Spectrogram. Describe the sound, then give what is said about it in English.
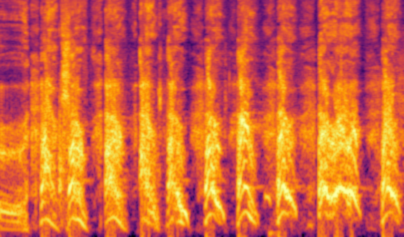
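A person vocally imitates a furious dog, letting out a rapid string of about eight loud, snarling barks in steady rhythm, with no other sounds. “Here's my mad dog.”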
